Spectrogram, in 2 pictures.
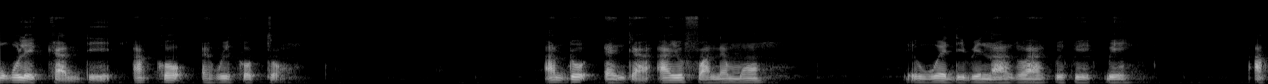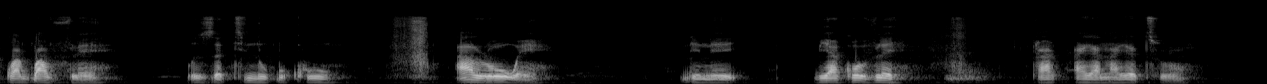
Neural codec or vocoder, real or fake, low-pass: vocoder, 44.1 kHz, 128 mel bands every 512 samples, BigVGAN v2; fake; 9.9 kHz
